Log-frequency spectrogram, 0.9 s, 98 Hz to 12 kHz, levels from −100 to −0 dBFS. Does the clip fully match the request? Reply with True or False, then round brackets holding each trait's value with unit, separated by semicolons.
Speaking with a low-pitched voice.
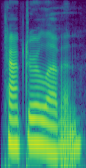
False (185 Hz)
